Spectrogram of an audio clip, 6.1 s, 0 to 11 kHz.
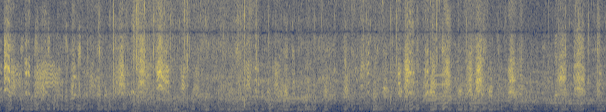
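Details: Young grown geese clamouring for bread in snowy Sloterpark, Amsterdam, February 3; a steady stream of raspy, overlapping honks from several birds over a broad hiss of background noise.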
